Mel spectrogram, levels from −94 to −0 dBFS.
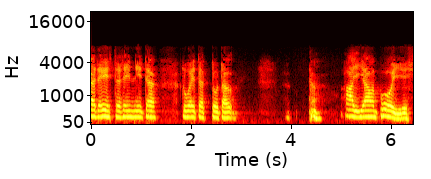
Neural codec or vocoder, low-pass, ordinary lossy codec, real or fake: codec, 16 kHz, 8 kbps, FunCodec, trained on Chinese and English, 25 frames a second; 7.2 kHz; AAC, 24 kbps; fake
